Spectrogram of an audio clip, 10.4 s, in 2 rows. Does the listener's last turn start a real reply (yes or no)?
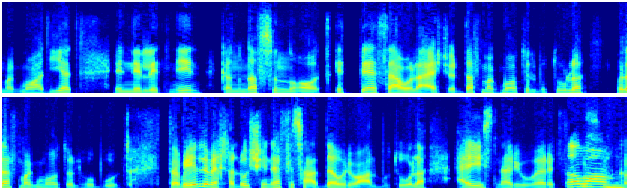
yes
